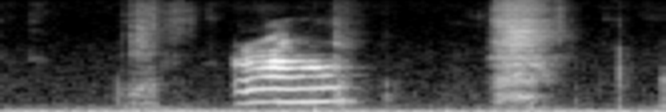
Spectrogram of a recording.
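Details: Deaf domestic cat gnawing on a bone, giving a brief harmonic yowl of about half a second, then a short noisy rasping burst, over a steady low hum indoors.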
